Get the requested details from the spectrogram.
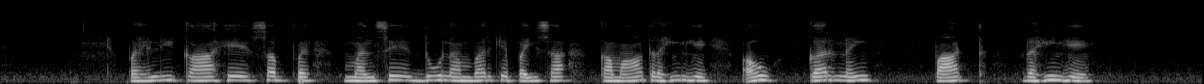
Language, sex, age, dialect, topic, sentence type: Chhattisgarhi, male, 60-100, Central, banking, statement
